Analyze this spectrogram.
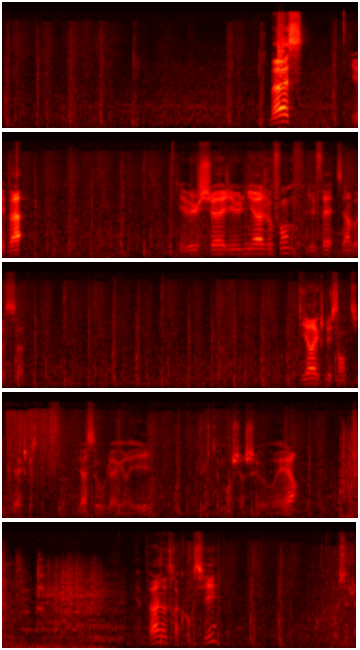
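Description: Footsteps crunch on stone and gravel.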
